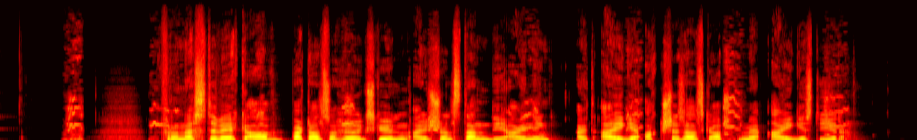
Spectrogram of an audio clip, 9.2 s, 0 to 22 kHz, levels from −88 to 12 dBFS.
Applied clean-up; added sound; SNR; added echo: classical method log-MMSE.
